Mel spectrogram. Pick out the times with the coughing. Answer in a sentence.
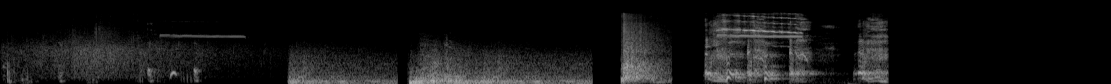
The coughing can be heard from 0.0 to 2.0 s and from 7.0 to 8.9 s.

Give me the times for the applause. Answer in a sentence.
You can hear the applause from 0.0 to 3.9 s.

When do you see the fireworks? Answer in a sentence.
You can hear the fireworks from 2.9 to 8.1 s.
